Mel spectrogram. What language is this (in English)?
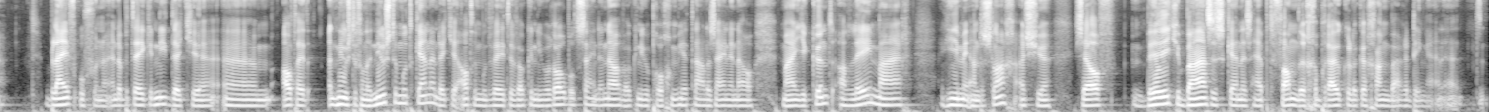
Dutch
